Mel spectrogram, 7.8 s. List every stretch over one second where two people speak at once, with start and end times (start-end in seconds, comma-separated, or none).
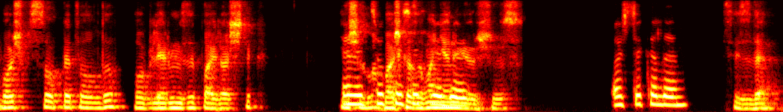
3.4-4.7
